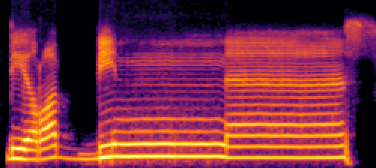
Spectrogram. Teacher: Nah, di sini ada lam ta'rif bertemu dengan nun, maka tidak terbaca ya lam ta'rifnya. Jadi langsung ke nun yang tasydid, kita tahan 2 harokat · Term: gunnah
